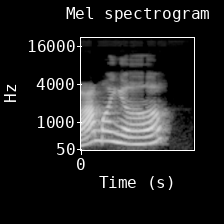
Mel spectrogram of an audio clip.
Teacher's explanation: a sílaba tônica sílaba mais forte é última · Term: palavras oxítonas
